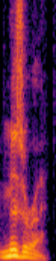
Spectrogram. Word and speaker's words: Missouri: drive out but um everybody that lives in missouri which is how it's supposed to be pronounced calls it misera i don't [ __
